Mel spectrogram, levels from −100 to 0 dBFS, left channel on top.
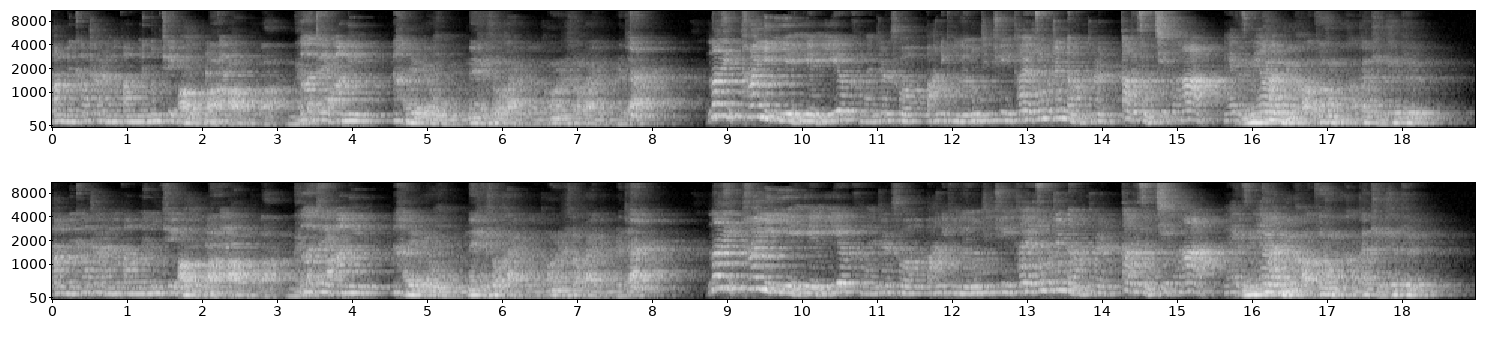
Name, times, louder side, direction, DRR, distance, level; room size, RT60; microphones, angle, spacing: voice 1, 0.0-1.7 2.0-2.4 3.3-4.3 4.5-4.8 7.7-7.8 8.7-16.4, left 1 dB, 55° left, -4 dB, 0.6 m, -23 dB
voice 2, 1.7-3.8 4.7-8.0 15.7-18.2, equal, 45° right, -9 dB, 1.1 m, -21 dB
3.4 x 2.7 x 2.6 m, 1.4 s
head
